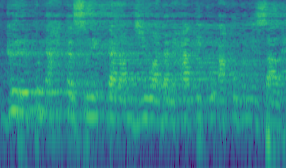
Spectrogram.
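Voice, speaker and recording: A preacher doing a grieving humble husband. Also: male voice, high voice, a little fast, a little hiss or hum, pitched below the performer's own voice, natural voice. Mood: sorrowful. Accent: Gayo. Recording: echoey hall, distant mic.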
